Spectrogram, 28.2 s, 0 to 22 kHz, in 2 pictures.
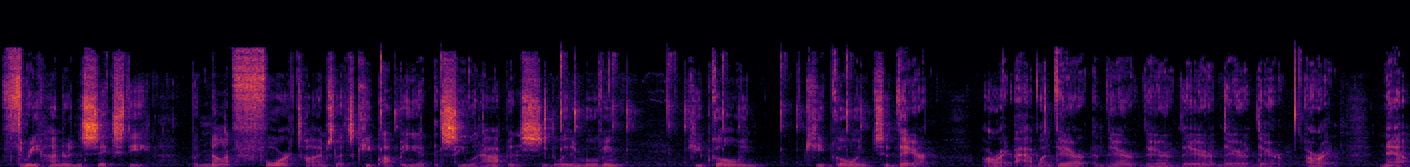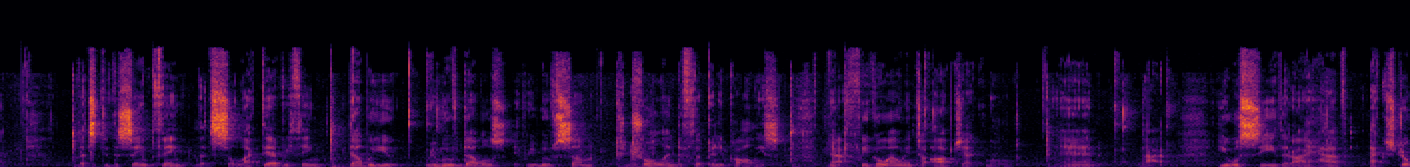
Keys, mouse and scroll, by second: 3.8-5.3 drag, 14.8 a, 15.0 a, 17.4 w, 20.5 ctrl+n, 22.1 a, 22.6 Tab, 24.6 z, 26.0-27.8 middle drag.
